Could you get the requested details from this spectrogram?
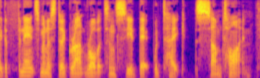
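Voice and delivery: ordinary talk, nothing marked

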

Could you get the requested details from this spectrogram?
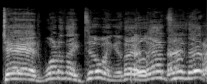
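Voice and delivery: put-on high and loud, a kid calling to dad in disbelief; child's outraged question. Recalling asking dad at nine, high loud disbelief. Young self asks dad.

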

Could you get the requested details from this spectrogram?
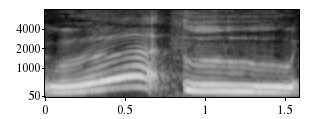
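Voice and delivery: rising, drawn-out crowd oohs; crowd reaction. Retold or imitated. Fan retelling every ball of the over, imitated crowd oohs. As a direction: imitate a whole stand gasping at the ball. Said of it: "everyone's like".

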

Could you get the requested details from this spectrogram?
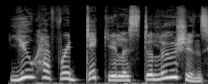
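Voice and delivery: narrated angry outburst; exasperated shout. A narrator's reading. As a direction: shout it at your wife, fed up. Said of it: "he shouted".

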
